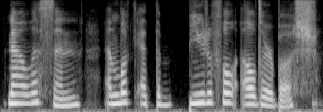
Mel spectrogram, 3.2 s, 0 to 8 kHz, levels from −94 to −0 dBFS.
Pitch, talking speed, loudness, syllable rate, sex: 220 Hz, 150 wpm, -18 LUFS, 4.6 syllables/s, female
